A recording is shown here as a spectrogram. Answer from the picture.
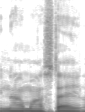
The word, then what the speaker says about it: namaste: I just don't know what point of the day you got to say namaste. Like, is that how you pronounce that? – Namaste, yeah.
